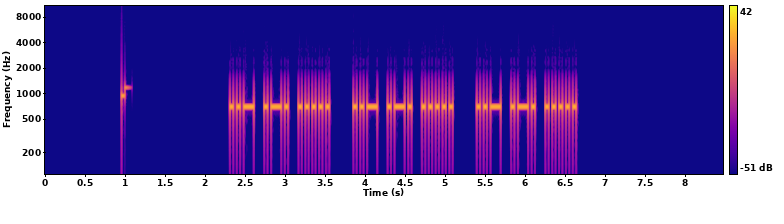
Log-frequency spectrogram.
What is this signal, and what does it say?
Morse code, heard as a keyed tone, about 28 wpm, 700 Hz. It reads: UR5 UR5 UR5
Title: Callsign Prefixes for Top 25 DXCC - Repeated 3x - 28wpm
